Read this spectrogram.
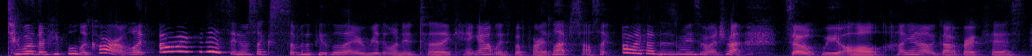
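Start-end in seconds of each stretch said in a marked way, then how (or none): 1.2-1.7 high, loud retold squeal; delighted surprise. Finding two more friends in the car, squealed surprise. 4.7-5.6 loud, higher gush of delight; retold excitement. Thrilled that wanted friends came along, gushing excitement.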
